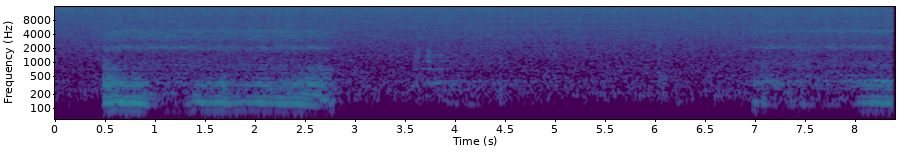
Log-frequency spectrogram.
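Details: Low rumbling snore of about two seconds, a quiet gap, then another beginning, in a quiet room; ordinary snoring.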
